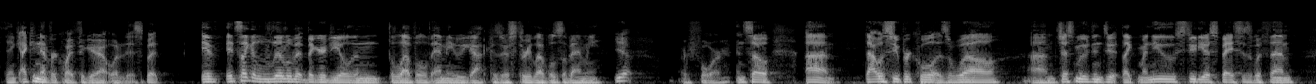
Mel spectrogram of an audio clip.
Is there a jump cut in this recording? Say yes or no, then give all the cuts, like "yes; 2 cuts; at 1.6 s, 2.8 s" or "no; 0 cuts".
no; 0 cuts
